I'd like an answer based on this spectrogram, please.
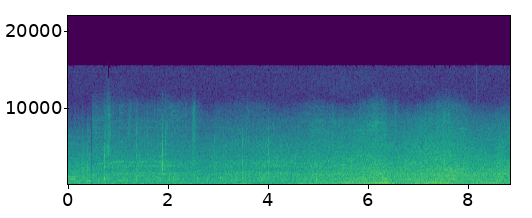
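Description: Town-centre road traffic, with cars passing close by and the rumble growing louder in the second half. A few light clicks in the first three seconds.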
